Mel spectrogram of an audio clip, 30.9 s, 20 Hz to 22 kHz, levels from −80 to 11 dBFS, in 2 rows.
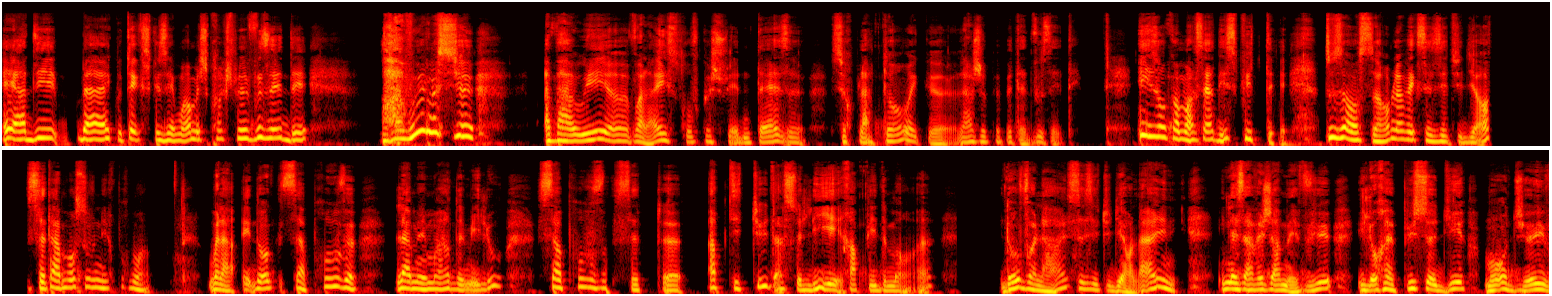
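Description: At 24.47 s the speech jumps, as though a sliver of sound has been skipped and the two sides butted together with no gap of silence between them. That behaviour marks a dropped buffer (overrun), and the likely cause is that the recording software failed to collect its samples before the audio hardware overwrote them, losing about 20 ms of the speech and joining what came before directly to what came after.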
